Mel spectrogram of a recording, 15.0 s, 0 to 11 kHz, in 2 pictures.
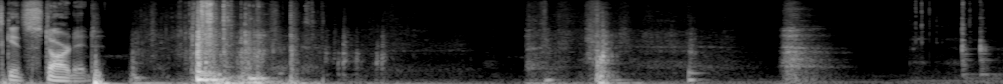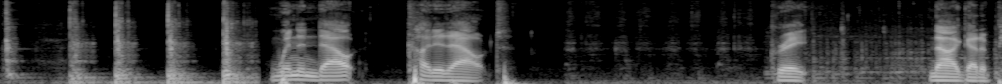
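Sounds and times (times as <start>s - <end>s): person sighing heavily: 5.8s - 6.4s
knocks and clicks on pipes: 7.2s - 9.5s.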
